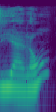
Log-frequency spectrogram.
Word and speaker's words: nous y allons: And notice that we pronounce the s of nous y allons.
